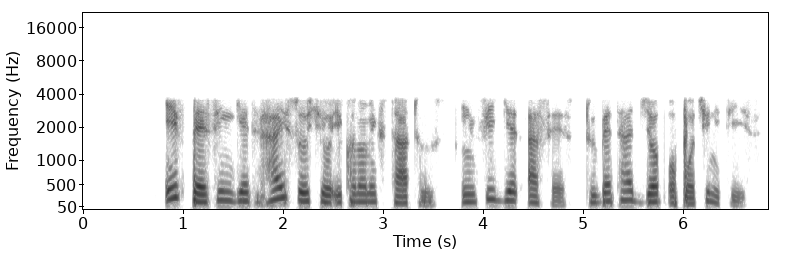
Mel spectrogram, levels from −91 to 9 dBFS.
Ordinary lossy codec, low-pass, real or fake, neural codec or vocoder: none; 3.6 kHz; real; none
